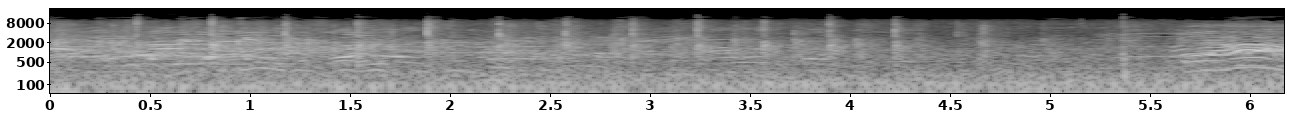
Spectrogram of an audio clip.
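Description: Sharp hand claps in a steady rhythm, about three a second, over cheering voices, with a louder shout near the end.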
